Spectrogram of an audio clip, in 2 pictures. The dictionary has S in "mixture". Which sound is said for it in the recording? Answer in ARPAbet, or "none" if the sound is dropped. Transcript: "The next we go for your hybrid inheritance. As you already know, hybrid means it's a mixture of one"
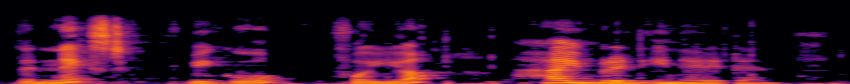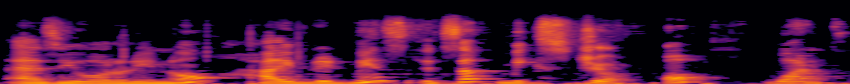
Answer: S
